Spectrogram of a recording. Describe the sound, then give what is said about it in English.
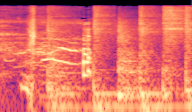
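Several short dog barks and whiny yips arrive in quick succession over a steady musical backing in a dog Christmas song, fairly loud, pitched into a tuneful pattern. “The first ever dog Christmas song has been released.”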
